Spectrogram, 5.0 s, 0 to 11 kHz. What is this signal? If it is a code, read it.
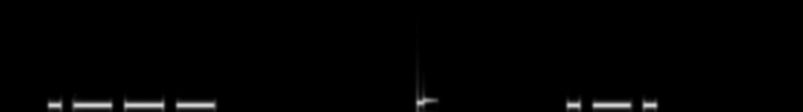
Morse code, heard as a keyed tone, about 15 wpm, 700 Hz. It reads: J R
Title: Single Letter-Number 15wpm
